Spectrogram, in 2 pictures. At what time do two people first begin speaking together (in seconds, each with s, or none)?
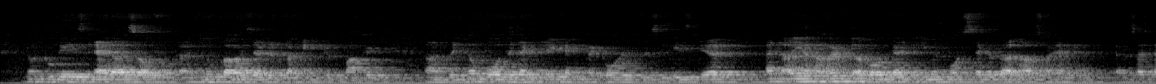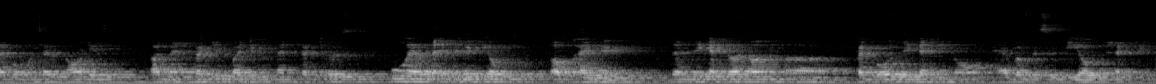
none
